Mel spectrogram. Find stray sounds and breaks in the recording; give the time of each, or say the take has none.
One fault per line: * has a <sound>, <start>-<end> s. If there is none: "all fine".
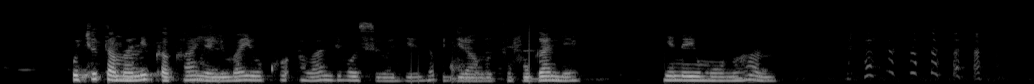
* has a laugh, 8.5-10.0 s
